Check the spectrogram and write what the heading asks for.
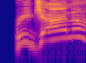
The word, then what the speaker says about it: Regina: Regina rhymes with vagina.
